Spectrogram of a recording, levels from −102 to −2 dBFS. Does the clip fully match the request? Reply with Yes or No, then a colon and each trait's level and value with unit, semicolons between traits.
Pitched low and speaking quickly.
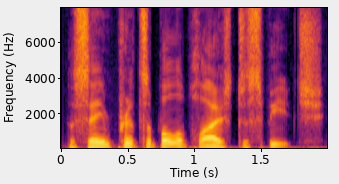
No: low, 120 Hz; average, 180 wpm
